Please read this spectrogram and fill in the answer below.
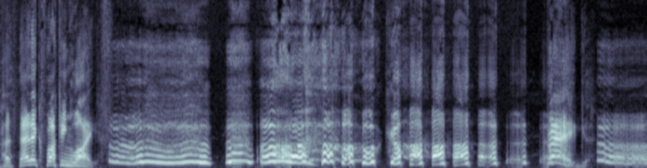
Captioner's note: still sobbing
